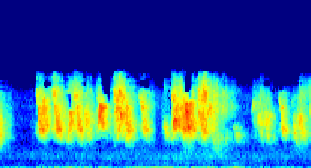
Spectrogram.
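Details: Sparrows gather at a feeder on a window for breakfast; quick high chirps come in two dense bursts separated by a short lull.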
